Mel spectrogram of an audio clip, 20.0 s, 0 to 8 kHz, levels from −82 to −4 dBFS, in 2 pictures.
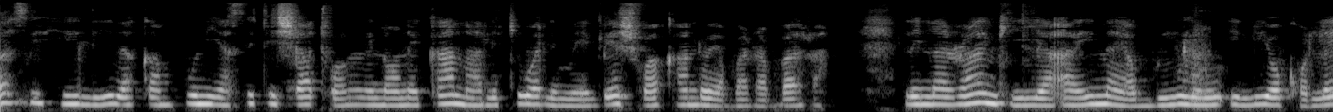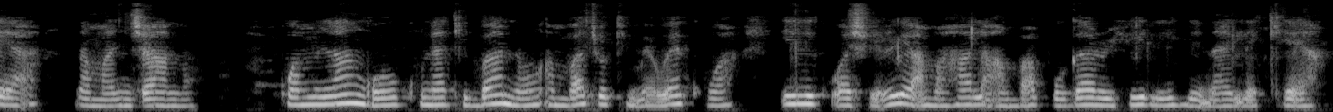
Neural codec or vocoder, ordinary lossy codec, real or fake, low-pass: codec, 16 kHz in and 24 kHz out, 2.2 kbps, FireRedTTS-2 codec; AAC, 32 kbps; fake; 7.2 kHz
